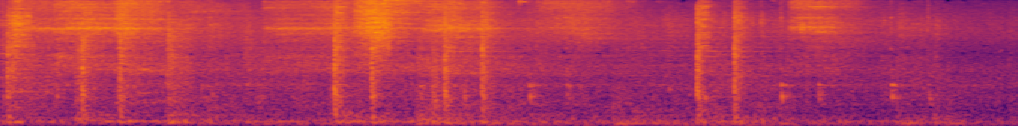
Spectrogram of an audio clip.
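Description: Freight container wagons rolling past, their steel wheels clacking over the rail joints with brief squeals over a steady rumble. The sound falls away as the last wagon goes by near the end.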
